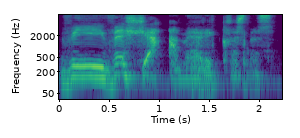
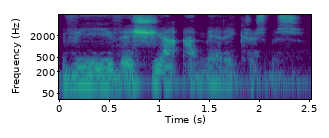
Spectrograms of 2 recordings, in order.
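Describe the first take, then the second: First: It is said loudly in a menacing, demonic voice. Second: It is said quietly, as if from far away. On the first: The voice grows threatening. "The voice becomes louder now, more demonic sounding" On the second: The voice seems distant. "a distant German sounding voice"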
